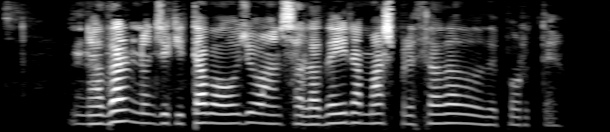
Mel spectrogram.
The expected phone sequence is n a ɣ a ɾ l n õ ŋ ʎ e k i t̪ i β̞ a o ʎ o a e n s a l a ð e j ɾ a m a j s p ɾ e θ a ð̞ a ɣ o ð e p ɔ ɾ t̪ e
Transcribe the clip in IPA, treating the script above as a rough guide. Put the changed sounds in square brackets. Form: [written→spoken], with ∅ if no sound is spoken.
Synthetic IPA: n a [ɣ→ð] a [ɾ→∅] l n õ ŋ ʎ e k i t̪ [i→a] β̞ a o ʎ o a e n s a l a ð e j ɾ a m a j s p ɾ e θ a ð̞ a [ɣ→ð] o ð e p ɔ ɾ t̪ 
